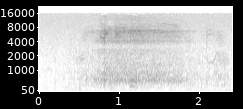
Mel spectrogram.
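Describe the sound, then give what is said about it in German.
A single slow inhalation through the nose, drawing air into the lower belly during a breathing exercise: soft and airy, swelling gradually and then fading, with no talking. “Ich lege nun meine Hände auf den Unterbauch und spüre, wie ich Luft in meinen Unterbauch einfülle. Ich atme durch die Nase ein”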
